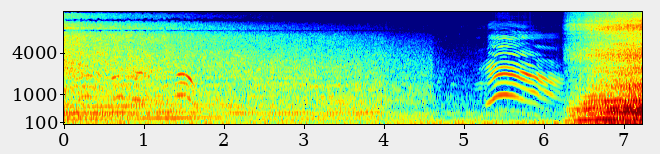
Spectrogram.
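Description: Car engines roar as cars race away in the distance.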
